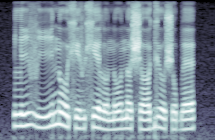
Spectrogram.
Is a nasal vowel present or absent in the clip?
absent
